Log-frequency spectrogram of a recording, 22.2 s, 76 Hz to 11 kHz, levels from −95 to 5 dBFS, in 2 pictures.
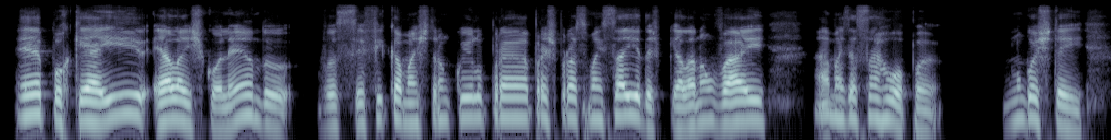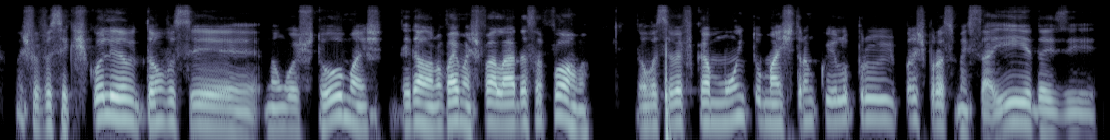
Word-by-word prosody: É 185 +2 +4
porque 160 -5 -1
aí 180 +6 +5
ela 155 +1 +8
escolhendo, 135 +2 -1 0.2
você 130 +3 -5
fica 165 +2 0
mais 145 -3 -3
tranquilo 170 +2 -3
para 175 -1 +1
para - - -3
as 155 - -5
próximas 170 -1 -3
saídas 180 -9 +3
porque - - -10
ela 125 +2 +3
não 155 +2 -4
vai 150 +2 +5 0.5
"Ah, 95 +1 -3
mas 170 -1 -4
essa 175 +1 -3
roupa?", 120 -9 -2 0.7
"Não 150 +5 -10
gostei". 135 - -1 0.4
"Mas - - -11
foi - - -7
você 125 0 -5
que - - -19
escolheu". 175 -1 +3
"Então, 145 +2 -2
você 130 -7 -4
não 120 0 -6
gostou, 130 +9 -1
mas 150 +3 -3 0.2
legal". 145 +2 +3
Ela 130 - +3
não 135 - -4
vai 150 +2 +6
mais 135 -3 -4
falar 140 -2 +4
dessa 145 +1 -4
forma. 135 - +2 0.4
Então, 65 - -7
você 65 - -3
vai 150 +1 +2
ficar 145 0 0
muito 160 +4 -5
mais 140 -1 -1
tranquilo 155 +1 -6
pro 165 -4 -4
pras 165 0 -8
próximas 225 -1 -6
saídas 115 -4 -3
e 100 -1 -12
150 Hz, 145 wpm, -23 LUFS, 130-170 Hz, 0.7 s, ela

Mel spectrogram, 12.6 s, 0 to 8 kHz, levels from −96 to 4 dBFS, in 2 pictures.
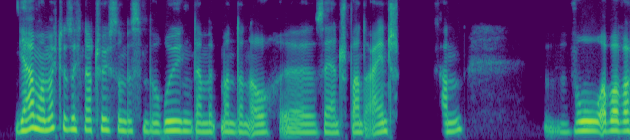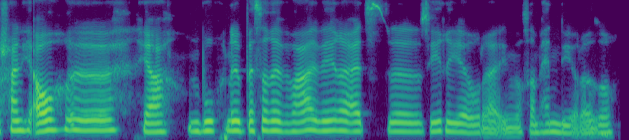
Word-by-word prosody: ja, 220 +6 +6
man 225 -3 +6
möchte 255 +1 +2
sich 235 -1 +1
natürlich 220 0 0
so 215 - -1
'n - - +1
bisschen 205 -1 -5
beruhigen, 200 +2 +2
damit 185 -1 -4
man 185 - -2
dann 180 -2 -4
auch, 175 +1 -3
äh, 90 - -3
sehr 175 -1 -4
entspannt 175 +1 -3
einsch 185 +4 -1 0.4
kann, 190 +5 -3 0.8
wo 200 +3 +3
aber 205 +1 +5
wahrscheinlich 210 0 +2
auch, 220 +4 +5
äh, 215 0 +1 0.3
ja, 185 0 +1 0.2
'n 195 - -3
Buch 205 +2 0
'ne 210 -1 +3
bessere 205 -1 0
Wahl 205 +2 +1
wäre 210 0 +1
als, 195 +1 -3
äh, 190 -1 -2
Serie 185 -3 -2
oder 85 - -5
irgendwas 90 +2 -8
am 170 - -5
Handy 180 -3 -4
oder - - -6
so. 165 +1 -6
195 Hz, 185 wpm, -20 LUFS, 180-210 Hz, 0.8 s, ja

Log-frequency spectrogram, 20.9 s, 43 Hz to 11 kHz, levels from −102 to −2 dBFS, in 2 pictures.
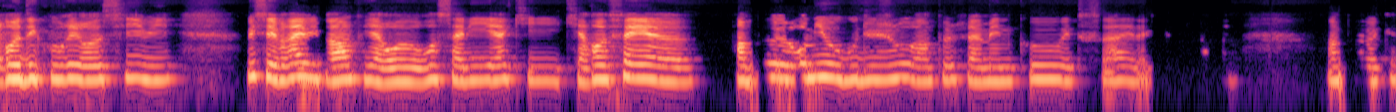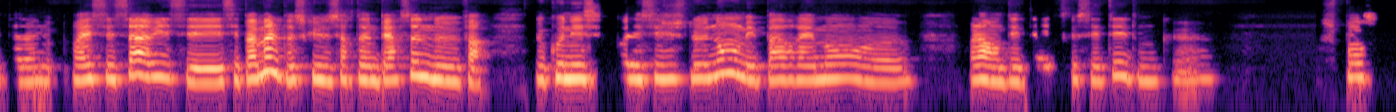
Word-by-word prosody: redécouvrir 225 0 +3
aussi 215 +2 -3
oui. 215 +1 -5 0.5
Oui 250 - +2
c'est 250 -3 +6
vrai. 240 +4 +8
Oui, 230 -2 0
par 205 0 +4
exemple 225 0 -3
il - - -2
y - - +2
a 195 - +2
Ro 195 0 +1
Rosalia 210 0 0
qui 205 -2 -10
qui 195 +1 -9
a 190 - -1
refait, 220 0 +6
heu, 195 -1 -3 0.3
un 210 0 +3
peu 235 +3 -4
remis 235 +1 +1
au 230 -2 0
goût 215 - -2
du 215 +1 -3
jour, 225 0 -4
un 200 - -5
peu 210 +1 -11
le 215 - -6
flamenco 200 +2 -4
et 200 - -7
tout 195 - -21
ça 210 - -7
et - - -8
la 200 - -10
culture, 205 - -15 1.3
heu, - - -3
un 205 - -2 0.2
peu 195 - -6
catalane. 200 -1 -8 0.2
Ouais 215 +1 +4
c'est 225 0 -3
ça 270 +4 +6
oui, 245 -1 0
c'est 185 -4 +2
c'est 200 +3 -6
pas 220 +2 +5
mal 325 +1 +7
parce 210 -2 -3
que 220 -1 0
certaines 215 0 -2
personnes 215 +4 +3
ne 210 -2 +1
enfin, 170 -3 -2 0.4
ne 215 - -3
connaissaient 225 +1 +3
connaissaient 225 -1 -2
juste 225 +1 -3
le 230 0 -1
nom, 290 +4 +2
mais 215 -3 -1
pas 210 +1 -2
vraiment, 215 0 -3
heu, 190 +2 -8 0.4
voilà 215 0 +3
en 200 - -1
détail 200 +1 -7
ce - - -27
que 215 - -7
c'était. 215 +4 -5
Donc 205 -3 -9
heu, 100 -1 -11 1.0
je - - -18
pense 240 -2 -4
215 Hz, 210 wpm, -20 LUFS, 205-225 Hz, 1.3 s, vrai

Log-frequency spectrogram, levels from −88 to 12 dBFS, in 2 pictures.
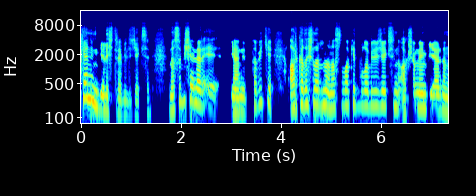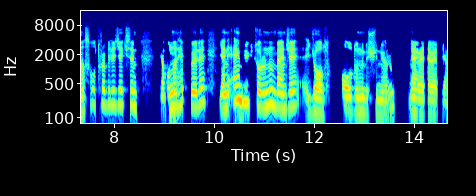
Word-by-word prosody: kendini 245 -9 +3
geliştirebileceksin? 120 -5 -5 0.4
Nasıl 150 +11 -4
bir 230 - -4
şeyler, 210 -5 +3
eee, 455 -3 -5 0.3
yani, 130 0 +1 0.2
tabii 205 +4 -7
ki 200 -5 -5 0.4
arkadaşlarınla 185 +2 +2
nasıl 160 +3 -5
vakit 185 +1 -2
bulabileceksin? 175 -1 -4
Akşamleyin 160 -2 -2
bir 160 - +1
yerde 145 -1 +1
nasıl 135 +8 -5
oturabileceksin? 190 -1 -2 0.5
Ya, 135 - +3
bunlar 170 +4 +4
hep 200 +3 -2
böyle, 195 +5 +3 0.3
yani, 155 +1 +6
en 225 0 +5
büyük 210 0 +2
sorunun 175 +2 +2
bence 165 +2 +5 0.3
yol 125 -3 +5 0.3
olduğunu 135 -2 +1
düşünüyorum. 120 +5 -4 0.3
Evet, 125 -3 +5
evet 115 -1 +3
ya. 105 - -4
170 Hz, 135 wpm, -26 LUFS, 135-190 Hz, 0.5 s, yani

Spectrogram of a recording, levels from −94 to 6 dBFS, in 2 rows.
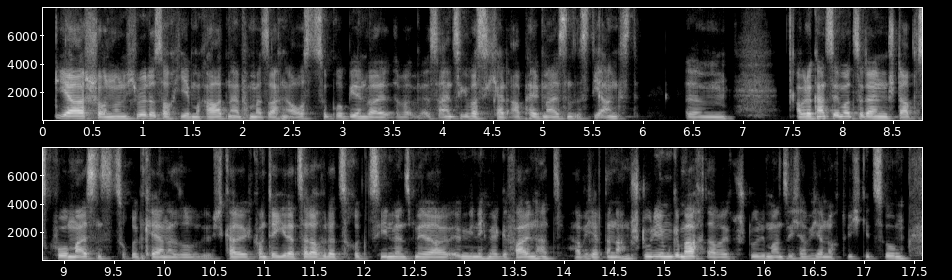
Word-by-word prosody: Ja 135 -1 +9
schon, 115 -2 +1
und 125 0 +1
ich 125 +1 -4
würde 140 -1 +2
es 130 - +3
auch 115 -1 -1
jedem 115 0 -3
raten, 115 +1 0
einfach 115 0 -4
mal 110 -2 -1
Sachen 110 0 -2
auszuprobieren, 125 0 -2
weil 105 -1 -2
w 110 - -14 0.2
w - - -16
das 125 -1 -5
Einzige, 130 0 -1
was 120 -1 +5
dich 125 - -2
halt 110 - -2
abhält, 115 0 -3
meistens, 115 +3 0
ist 125 +2 -2
die - - -3
Angst. 130 +1 -4 0.4
Ähm, 110 0 -5 0.6
aber 115 - 0
du 120 - +7
kannst 135 +2 +6
ja - - +3
immer 135 0 +3
zu 130 - +3
deinem 120 -2 +3
Status 115 0 0
quo 125 -1 0
meistens 120 +1 +3
zurückkehren. 115 -2 -2
Also, 105 +1 -7
ich 120 0 -9
kann 115 - 0
ich 110 0 -1
konnte 115 0 -2
jederzeit 115 0 +2
auch 110 +1 +2
wieder 115 -1 +1
zurückziehen, 115 +1 +1
wenn's 115 0 -2
mir 110 -1 0
irgendwie 120 -1 -2
nicht 115 0 -1
mehr 120 -1 -4
gefallen 115 +2 0
hat. 120 0 -9
Habe 110 +1 -9
ich 115 - -3
auch - - -7
dann 110 - -4
nach 105 - -3
dem 120 - -7
Studium 130 0 +2
gemacht, 125 -1 +4
aber 110 0 -4
das 115 - -21
Studium 120 -1 -5
an 110 - -4
sich 120 0 -8
habe 115 0 -9
ich 115 - -9
ja - - -3
noch 110 0 -6
durchgezogen. 120 0 -4
120 Hz, 245 wpm, -24 LUFS, 115-125 Hz, 0.6 s, Ja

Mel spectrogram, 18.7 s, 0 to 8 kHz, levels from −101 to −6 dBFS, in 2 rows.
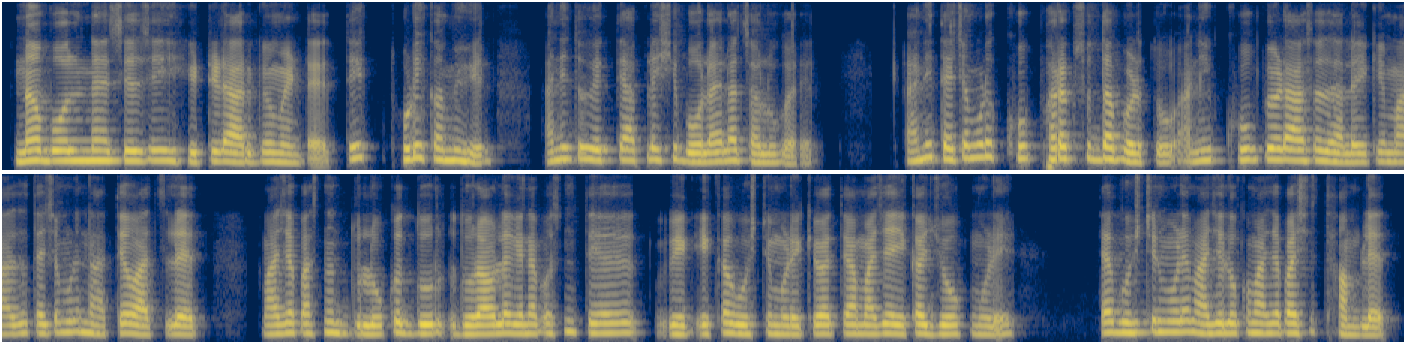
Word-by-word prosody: न 180 - +5
बोलण्याचे 180 0 +3
जे 185 +1 -1 0.2
हीटेड 165 +1 -1
आर्ग्युमेंट 155 -1 0
आहे - - -3 0.2
ते 215 - +1
थोडी 220 0 -2
कमी 185 -3 +2
होईल, 140 -1 -2 0.4
आणि 190 +4 0
तो 210 - +1
व्यक्ती 190 0 0
आपल्याशी 190 +2 -3
बोलायला 165 +2 +2
चालू 150 -4 -2
करेल. - - -8 0.6
आणि 195 +7 0
त्याच्यामुळे 225 +4 +1
खूप 220 0 -4
फरक 210 +1 +3
सुद्धा 215 -1 +1
पडतो 155 -3 0
आणि 175 +3 -2
खूप 195 +1 -3
वेळा 195 -1 +4
असं 185 0 0
झालंय 155 -2 +1
की 165 - -4
माझं 160 +1 -2
त्याच्यामुळे 180 +3 -2
नाते 170 -1 -2
वाचलेत. 150 -1 +2 0.5
माझ्यापासून 170 +2 0
लोक 155 +3 +1
दूर 165 0 +4
दुरावला 155 +2 +4
गेल्यापासून 165 +3 -1
ते 170 - +2 0.5
एक 155 +2 -4
एका 160 +3 -1
गोष्टीमुळे 160 -2 +1
किंवा 160 +1 +2
त्या 165 -1 +1
माझ्या 160 +1 +2
एका 160 +1 +3
जोकमुळे, 155 -1 -1 0.6
त्या 180 - +3
गोष्टींमुळे 190 +1 +1
माझे 170 -2 +2
लोक 170 +1 -1
माझ्यापाशी 170 +1 +1 0.2
थांबलेत. 145 -2 -1
170 Hz, 170 wpm, -24 LUFS, 155-185 Hz, 0.6 s, न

